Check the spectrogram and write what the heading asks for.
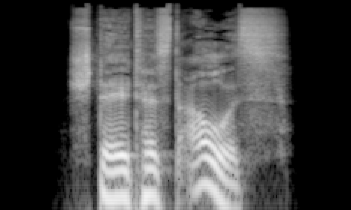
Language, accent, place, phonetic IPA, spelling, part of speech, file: German, Germany, Berlin, [ˌʃtɛltəst ˈaʊ̯s], stelltest aus, verb, De-stelltest aus.ogg
- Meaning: inflection of ausstellen: 1. second-person singular preterite 2. second-person singular subjunctive II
